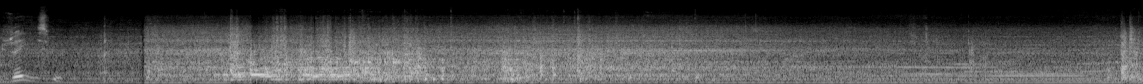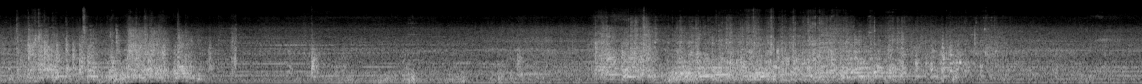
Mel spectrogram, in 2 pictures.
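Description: An excavator engine rumbles steadily.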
